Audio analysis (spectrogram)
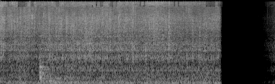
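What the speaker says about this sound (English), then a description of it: "We have been roasting the onion in the oil for 2 to 3 minutes now" Onions frying in oil while being stirred, a steady broadband sizzle that holds loud and close and then cuts off abruptly near the end, with no voices.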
